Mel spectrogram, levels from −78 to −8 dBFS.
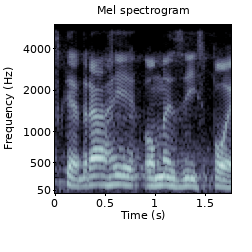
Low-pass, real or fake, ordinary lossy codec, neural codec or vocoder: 5.4 kHz; real; Opus, 24 kbps; none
